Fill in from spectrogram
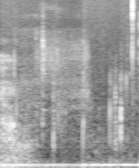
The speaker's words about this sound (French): Donc, une petite gorgée d'eau.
